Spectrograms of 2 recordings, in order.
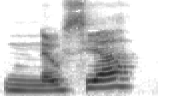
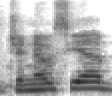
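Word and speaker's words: Gnosia: The other game that's relevant, I'm not going to keep bringing up the same stuff I play every week, is, I want to say it's pronounced Nosia, but with a G in the front, because it's not G-E. So it's, I don't think it's pronounced Genosia, but that's a new game that came out from Playism on Switch.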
